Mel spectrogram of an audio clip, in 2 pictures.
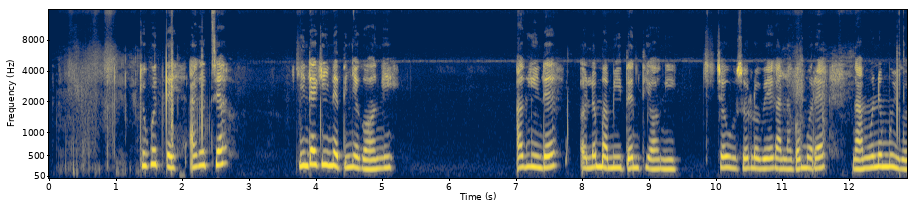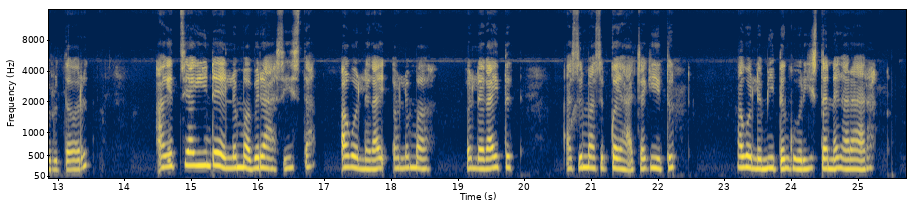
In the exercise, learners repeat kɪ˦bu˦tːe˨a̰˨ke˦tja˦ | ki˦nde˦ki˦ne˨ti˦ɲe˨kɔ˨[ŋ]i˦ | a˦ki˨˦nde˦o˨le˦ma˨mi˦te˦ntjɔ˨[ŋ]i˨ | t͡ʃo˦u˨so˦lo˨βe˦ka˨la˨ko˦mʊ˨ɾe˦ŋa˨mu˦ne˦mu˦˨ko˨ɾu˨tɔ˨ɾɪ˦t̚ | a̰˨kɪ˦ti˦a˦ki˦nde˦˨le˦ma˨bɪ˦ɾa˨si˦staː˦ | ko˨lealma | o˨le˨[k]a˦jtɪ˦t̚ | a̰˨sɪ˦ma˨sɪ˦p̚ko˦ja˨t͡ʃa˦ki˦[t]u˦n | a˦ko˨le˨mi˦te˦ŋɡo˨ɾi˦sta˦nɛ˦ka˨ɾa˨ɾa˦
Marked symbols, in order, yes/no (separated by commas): yes, yes, yes, yes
